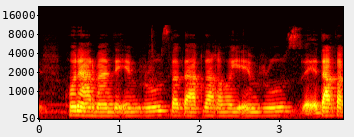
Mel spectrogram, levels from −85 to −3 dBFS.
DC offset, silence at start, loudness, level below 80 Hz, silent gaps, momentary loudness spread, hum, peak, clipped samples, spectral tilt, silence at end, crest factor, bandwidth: under 0.1%; 0 s; -27 LUFS; -68 dBFS; none; 9 LU; none; -4 dBFS; under 0.1%; -4.5 dB/octave; 0 s; 22 dB; 11.5 kHz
